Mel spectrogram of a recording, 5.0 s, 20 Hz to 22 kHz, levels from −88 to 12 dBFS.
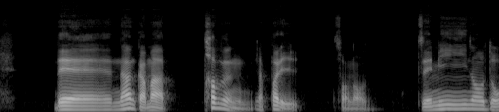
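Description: Speech recording; no technical problems can be heard.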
